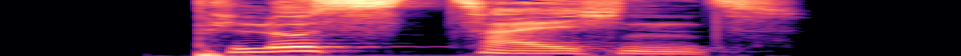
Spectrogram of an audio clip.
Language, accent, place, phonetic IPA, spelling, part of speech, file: German, Germany, Berlin, [ˈplʊsˌt͡saɪ̯çn̩s], Pluszeichens, noun, De-Pluszeichens.ogg
- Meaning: genitive singular of Pluszeichen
